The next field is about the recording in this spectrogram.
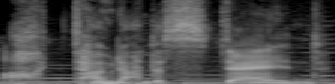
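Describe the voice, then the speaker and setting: A woman voicing a gruff farmer father in a storybook. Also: very deep voice, drawn-out words, music in the background, pitched below the performer's own voice, exaggerated voice. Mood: moved. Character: farmer father, rough but loving.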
